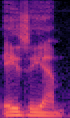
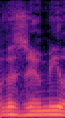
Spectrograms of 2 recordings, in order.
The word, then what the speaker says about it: Azumi: Well, it's funny because there's a video of Azumi like yelling at people. You say it, Azumi.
